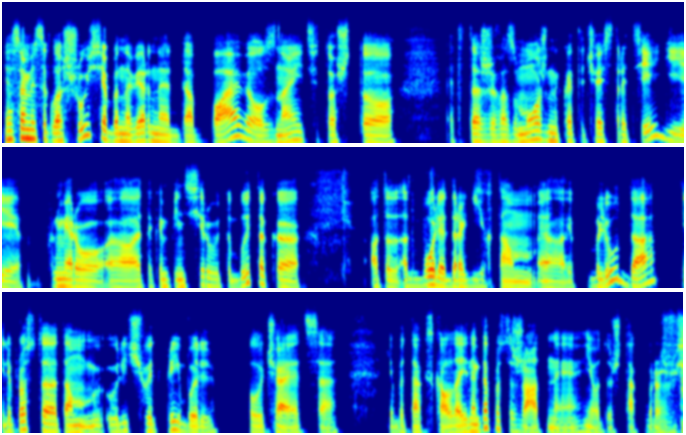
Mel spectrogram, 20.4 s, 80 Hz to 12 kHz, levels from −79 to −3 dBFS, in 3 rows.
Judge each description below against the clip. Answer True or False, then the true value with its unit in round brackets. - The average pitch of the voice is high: False (110 Hz)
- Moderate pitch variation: True (3.9 semitones)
